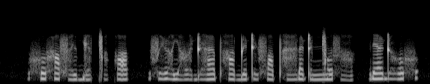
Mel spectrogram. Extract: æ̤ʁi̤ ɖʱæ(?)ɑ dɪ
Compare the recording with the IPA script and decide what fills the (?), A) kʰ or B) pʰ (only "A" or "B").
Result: B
